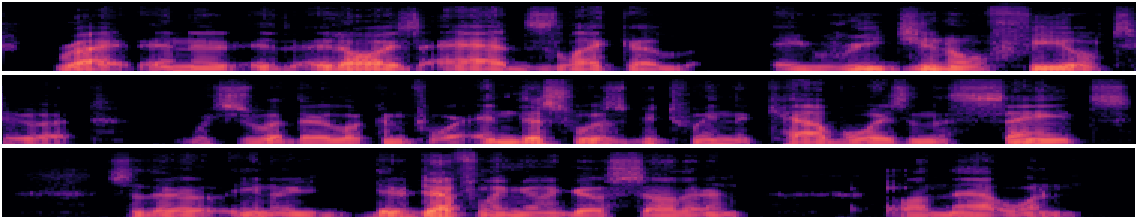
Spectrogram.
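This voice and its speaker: A man with an American accent speaks at a fairly quick pace in an ordinary speaking voice, medium in pitch with ordinary pitch variation. The sound is dry and close with no echo, in a very clean recording with a silent background. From Mississippi, USA (Columbus, Lowndes County). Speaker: voice actor and podcast host. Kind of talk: interview answer.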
